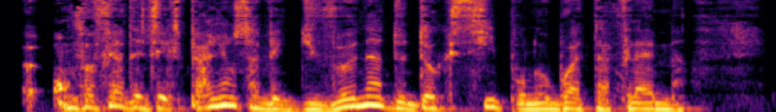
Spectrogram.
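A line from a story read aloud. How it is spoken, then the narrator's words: Low explaining voice. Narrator (French): expliqua George à voix basse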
